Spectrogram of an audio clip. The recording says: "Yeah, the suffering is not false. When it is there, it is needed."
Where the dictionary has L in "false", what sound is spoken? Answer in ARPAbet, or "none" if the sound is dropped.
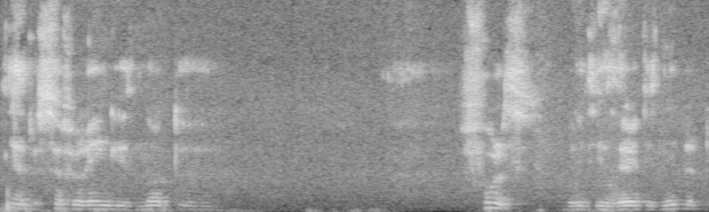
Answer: L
